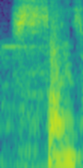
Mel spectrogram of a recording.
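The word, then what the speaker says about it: science: ठीक है देख लीजिए जैसे यस के बाद यहां सी आया है ना तो ये सी आपका क्या है साइलेंट है देखिए इसको हम इस कहानी से नहीं पढ़ेंगे इसको हम साइंस पढ़ेंगे क्या पढ़ेंगे साइंस पढ़ेंगे सी को नहीं पढ़ेंगे क्योंकि ये आपका चैप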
